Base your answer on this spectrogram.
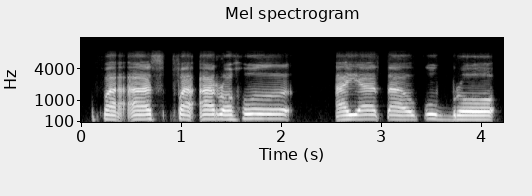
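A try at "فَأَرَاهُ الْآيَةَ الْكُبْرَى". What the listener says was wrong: A-nya jangan panjang. Pak Arohul gitu. A-nya jangan panjang. Fa'arohul. Fa'arohul ayat.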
